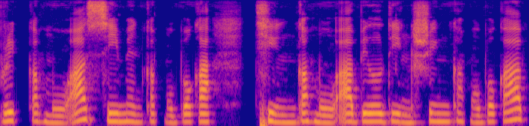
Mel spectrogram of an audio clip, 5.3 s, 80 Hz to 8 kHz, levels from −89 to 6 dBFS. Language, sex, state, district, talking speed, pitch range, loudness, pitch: Mizo, female, Mizoram, Aizawl, 225 wpm, 180-195 Hz, -19 LUFS, 190 Hz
